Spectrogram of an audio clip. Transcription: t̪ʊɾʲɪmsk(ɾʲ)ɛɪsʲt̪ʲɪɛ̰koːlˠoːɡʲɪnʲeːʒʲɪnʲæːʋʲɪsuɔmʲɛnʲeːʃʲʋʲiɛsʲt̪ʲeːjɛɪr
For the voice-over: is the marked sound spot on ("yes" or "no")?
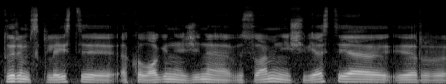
no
